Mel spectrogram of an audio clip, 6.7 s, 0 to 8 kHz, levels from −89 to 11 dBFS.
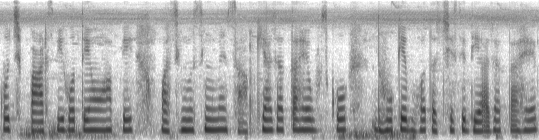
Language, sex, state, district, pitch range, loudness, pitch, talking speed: Hindi, female, Odisha, Sambalpur, 215-225 Hz, -18 LUFS, 220 Hz, 195 wpm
